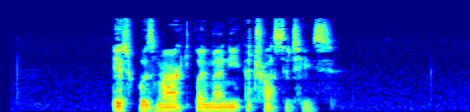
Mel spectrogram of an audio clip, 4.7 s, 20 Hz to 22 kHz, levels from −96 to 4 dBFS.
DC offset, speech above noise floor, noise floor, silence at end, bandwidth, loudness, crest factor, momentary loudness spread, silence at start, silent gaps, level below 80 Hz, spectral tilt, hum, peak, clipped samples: under 0.1%; 48 dB; -75 dBFS; 1.4 s; 11.5 kHz; -27 LUFS; 22 dB; 7 LU; 1.1 s; none; -56 dBFS; -3.5 dB/octave; none; -8 dBFS; under 0.1%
